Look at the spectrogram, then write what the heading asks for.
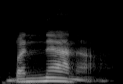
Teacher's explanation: So in that example, banana, we have that second syllable there, that banana. That is said a little bit louder and a little bit higher, a little bit longer, banana, right?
